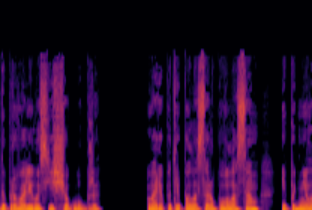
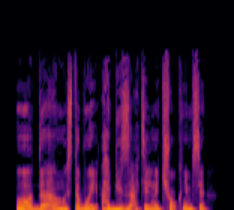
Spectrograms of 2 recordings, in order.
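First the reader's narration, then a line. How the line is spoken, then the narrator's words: Laughing. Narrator (Russian): засмеялась сестра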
